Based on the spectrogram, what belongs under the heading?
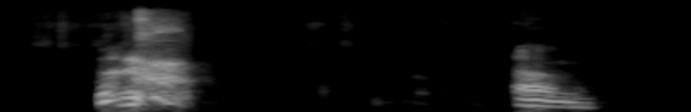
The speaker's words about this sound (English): I'm gonna sneeze. I'm sorry.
